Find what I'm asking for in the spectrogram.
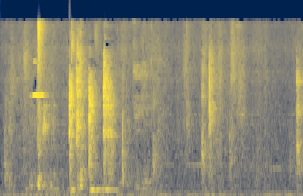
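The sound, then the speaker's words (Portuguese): A sliding kitchen window being shut, giving a few quick scraping knocks and thuds in the first two seconds, then a quieter stretch with faint background noise. “fecha o vitrô da cozinha, por favor”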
